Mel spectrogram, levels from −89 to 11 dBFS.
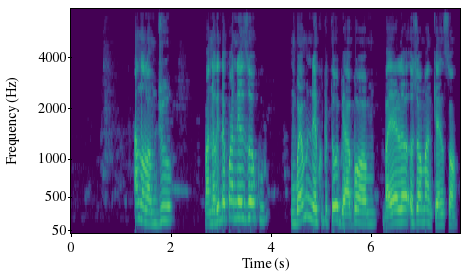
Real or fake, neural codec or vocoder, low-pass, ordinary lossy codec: real; none; 7.2 kHz; none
